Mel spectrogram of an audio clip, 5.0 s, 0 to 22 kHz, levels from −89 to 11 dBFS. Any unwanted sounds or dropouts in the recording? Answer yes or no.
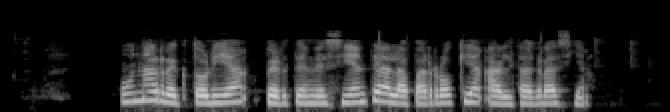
no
